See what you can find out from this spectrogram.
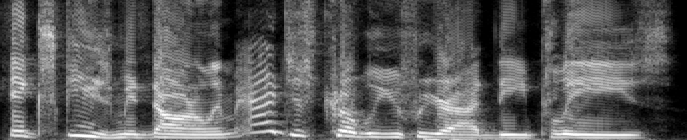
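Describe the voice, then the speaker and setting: A woman's voice: on the low side, expressive, normal speed, a bit bright. A woman voicing a polite, fussy, effeminate male pony bartender in an audio story. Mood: politely firm.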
